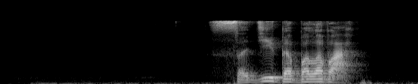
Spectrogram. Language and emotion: Russian, angry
